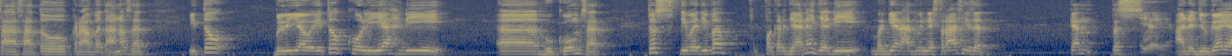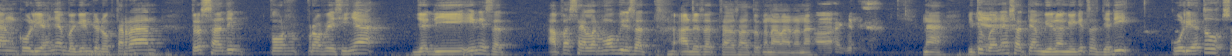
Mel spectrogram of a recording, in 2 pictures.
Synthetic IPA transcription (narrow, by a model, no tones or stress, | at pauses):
salahsat̪ukəɾabat̪a̰nos̬at̪̚ | it̪u | bəliawit̪ukoliahdi | ʔəɦukʊmsat̪̚ː | əɾʊst̪ibat̪ibapəkərd͡ʒaanɲad͡ʒadibaɡianat̪̚minist̪ɾasisat̪̚ | kant̪ːɾʊsʔa̰dad͡ʒuɡajaŋkoliahɲabaɡiankədɔk̚t̪əɾant̪əɾʊsnant̪ipopɾofesiɲad͡ʒadiːnis̬at̪̚ | ʔa̰paselərmobɪls̬at̪̚a̰das̬at̪salahs̬at̪ukənalanana | nahit̪ubaɲaksaːt̪jaŋbilaŋɡaɡit̪uat̪̚d͡ʒadi | koliaht̪us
